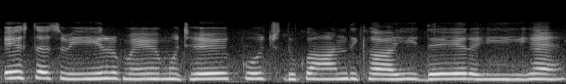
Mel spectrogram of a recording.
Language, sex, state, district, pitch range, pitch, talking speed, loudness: Hindi, female, Madhya Pradesh, Katni, 245-260 Hz, 250 Hz, 105 wpm, -13 LUFS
